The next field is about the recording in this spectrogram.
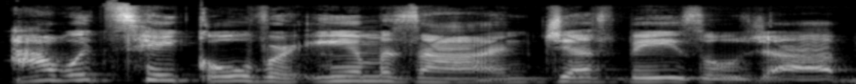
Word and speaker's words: Jeff Bezos: Jeff Bezos, move the fuck over.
